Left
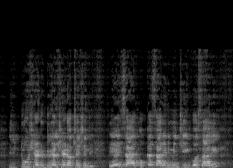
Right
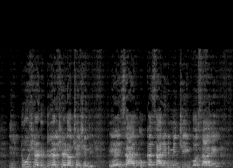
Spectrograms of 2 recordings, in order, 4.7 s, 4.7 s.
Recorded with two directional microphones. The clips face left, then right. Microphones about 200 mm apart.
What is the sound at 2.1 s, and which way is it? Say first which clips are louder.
A woman's voice: left 2 dB; 25° left (ahead or behind).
